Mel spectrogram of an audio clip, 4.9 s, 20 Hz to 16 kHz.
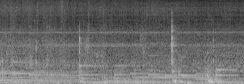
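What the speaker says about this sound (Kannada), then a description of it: "1-2 ನಿಮಿಷ ಇದೇ ಥರ ಕೈ ಆಡಿಸ್ತಾ ಕುದಿಸ್ಕೊಳ್ಳೋಣ." Sugar syrup boils in a pan while being stirred by hand, a dense bubbling sizzle with occasional scraping clicks and soft knocks scattered through, close and fairly steady.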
